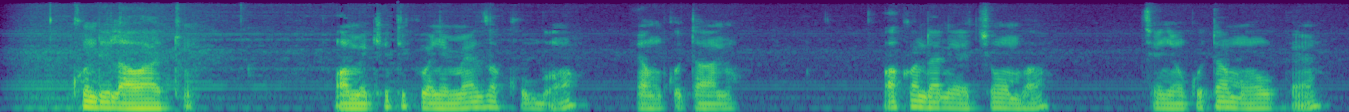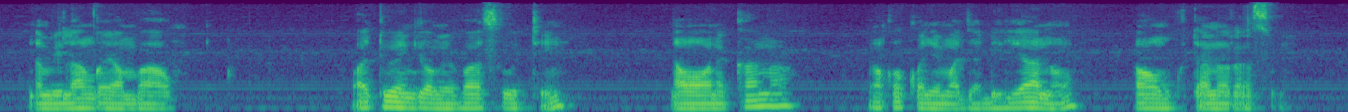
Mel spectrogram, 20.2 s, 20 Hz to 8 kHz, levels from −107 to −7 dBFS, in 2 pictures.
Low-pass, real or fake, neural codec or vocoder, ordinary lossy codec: 7.2 kHz; real; none; AAC, 48 kbps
